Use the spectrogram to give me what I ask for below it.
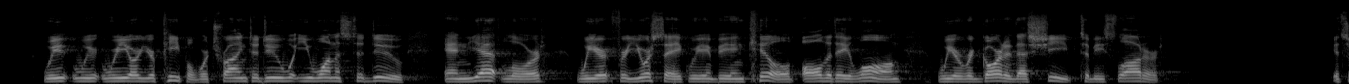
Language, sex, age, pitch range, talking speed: English, male, 40-59, 130-165 Hz, 180 wpm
